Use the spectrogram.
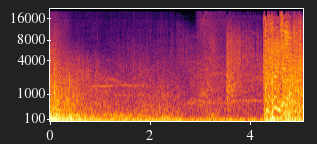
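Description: Blasting-spell explosions from the Hogwarts Legacy video game are heard as repeated booming bursts with a rumbling low end, then a louder blast near the end.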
